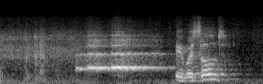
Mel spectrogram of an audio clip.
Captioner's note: train whistle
